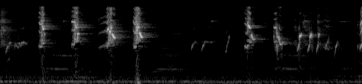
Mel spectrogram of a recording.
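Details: Black-winged myna in fighting mode with a rolling song. Four loud harsh screechy notes come in quick succession, then soft short whistles, then more rasping bursts and chips.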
